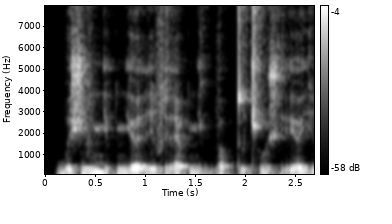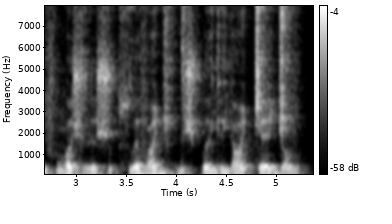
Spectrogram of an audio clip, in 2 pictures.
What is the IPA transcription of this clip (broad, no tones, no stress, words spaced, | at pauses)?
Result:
bəʃiv nʲɑpnʲɜrif ræpnʲuɡbʌptʷə cʰuʃ rʲɜjif ŋɒʃrʊ ʃʊpsʷɜvɑ ɟʊpdəʃpəjɪ jɑ cɛɟɒv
